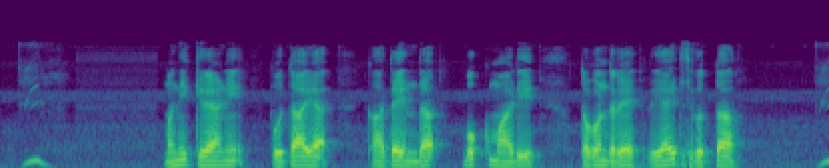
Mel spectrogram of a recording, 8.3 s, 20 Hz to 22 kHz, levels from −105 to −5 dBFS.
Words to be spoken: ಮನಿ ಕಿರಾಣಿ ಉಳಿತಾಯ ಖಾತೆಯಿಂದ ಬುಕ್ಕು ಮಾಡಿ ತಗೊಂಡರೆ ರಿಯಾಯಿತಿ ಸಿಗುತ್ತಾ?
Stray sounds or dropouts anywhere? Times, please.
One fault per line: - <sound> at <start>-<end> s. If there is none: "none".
none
